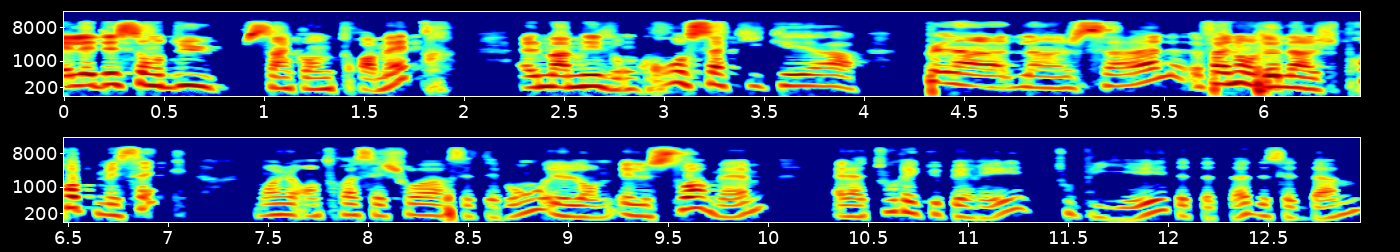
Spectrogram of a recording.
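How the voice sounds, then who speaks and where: At a moderate pace, a woman speaks with lively intonation and big swings in loudness against a quiet background. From Spain. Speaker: linguist and former corporate EU affairs professional; guest or co-host. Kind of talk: live video interview. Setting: video call. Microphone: headset.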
